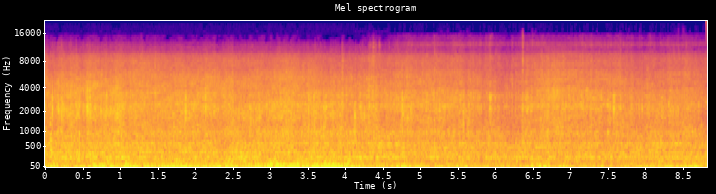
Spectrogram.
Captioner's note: wind muff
